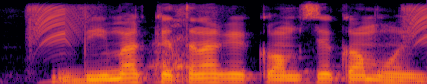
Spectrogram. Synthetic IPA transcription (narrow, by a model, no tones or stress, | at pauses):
bimaket̪nakekəmsekəmɦoi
